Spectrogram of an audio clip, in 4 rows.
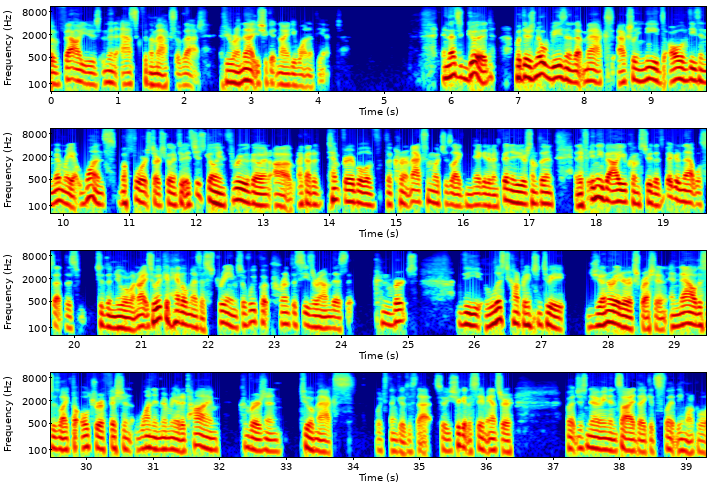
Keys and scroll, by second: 2.5 ctrl+r, 29.4 ctrl+alt+shift+Left, 30.2 ctrl+alt+shift+Right, 32.8 ctrl+alt+shift+Left, 37.2 ctrl+r.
